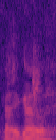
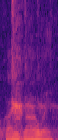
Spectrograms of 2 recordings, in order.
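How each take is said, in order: First: It sounds contemptuous, mocking the village. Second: It sounds admiring, praising the village.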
